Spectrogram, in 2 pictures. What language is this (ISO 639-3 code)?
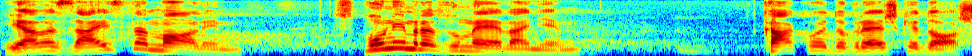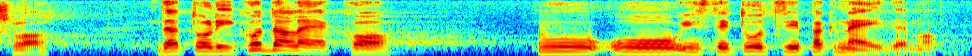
srp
